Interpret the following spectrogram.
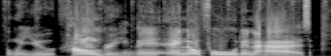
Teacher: The first component is the H-Town draw. Vowels are drawn out and elongated.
